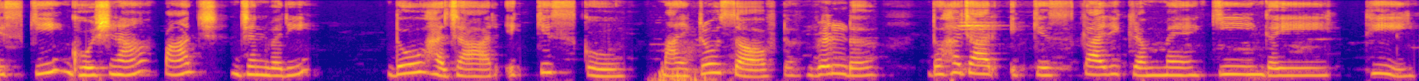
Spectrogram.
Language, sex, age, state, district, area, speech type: Hindi, female, 18-30, Madhya Pradesh, Narsinghpur, urban, read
